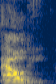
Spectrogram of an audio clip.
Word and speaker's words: Audi: I don't say Audi, it's Audi.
